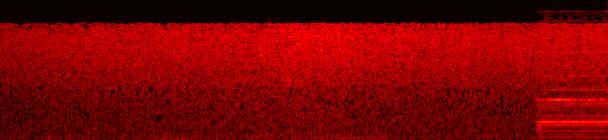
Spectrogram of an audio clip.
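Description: An even rushing noise, like a steady hiss, swells up gradually. About five seconds in, music starts with held chords and comes in louder than the noise.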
